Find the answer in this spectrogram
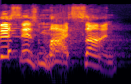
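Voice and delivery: put-on excited voice. Retelling God announcing his Son at the baptism: God sounding so excited. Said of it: "God is so excited. He's like".

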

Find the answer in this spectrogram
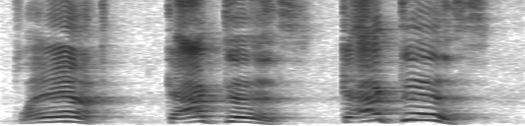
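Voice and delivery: very high, screamed calling out. Imagining Louis with his plants: imitating Louis screaming.

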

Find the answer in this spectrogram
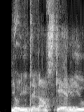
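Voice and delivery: high, defiant, confrontational yell. Retelling a confrontation in a bank with the speaker's son; retelling a yell. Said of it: "then he started yelling at him".

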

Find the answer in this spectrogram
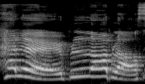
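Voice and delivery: very high, very loud, plummy posh English voice. Describing a man who was painful to listen to, imitating a posh accent. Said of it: "he was so posh".

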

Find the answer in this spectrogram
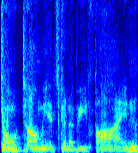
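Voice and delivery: loud space villain crossed with wrestling promo voice. Retelling Katie's hungry reply to reassurance, imitating Katie as Vader-Macho Man mix. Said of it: "sounded like a mix between Darth Vader and Macho Man".

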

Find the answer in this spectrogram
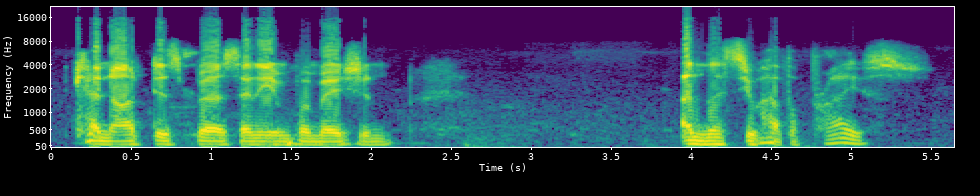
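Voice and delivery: guarded, confidential, secretive stage-whisper tone. Voicing a collector who buys and sells, answering a player in a role-playing game, hushed voice. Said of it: "he says underneath a hushed voice".

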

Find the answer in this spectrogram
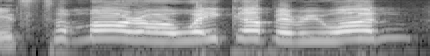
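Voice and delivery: mock top-of-the-lungs yell, very high and drawn out. Speaker retells shouting from a block away to wake everyone: retelling own shouting. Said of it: "shouting at the top of my lungs".

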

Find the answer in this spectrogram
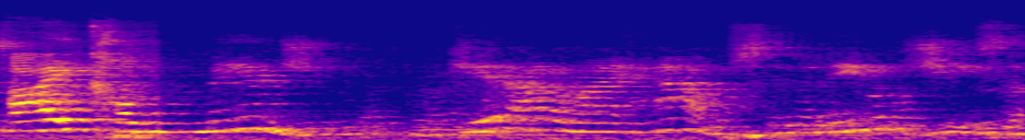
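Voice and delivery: quiet, scolding tone.

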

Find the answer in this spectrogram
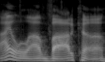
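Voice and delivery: put-on caricatured girly party-girl voice. Joking about drinks, the speaker acts out how girls talk: impression of a girl. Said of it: "that's my impression of a girl".

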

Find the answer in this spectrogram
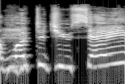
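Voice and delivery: slow, menacing, drawn-out delivery. Retelling a movie scene, Santa looming over the boy: imitating an intimidating Santa. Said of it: "looming over him and intimidating him and says".

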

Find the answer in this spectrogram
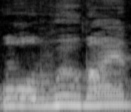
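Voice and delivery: put-on Australian accent, very high, freaked-out amazement. Retelling a bootleg fan's reaction: imitating a fan, Australian accent. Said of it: "Only with an Australian accent".

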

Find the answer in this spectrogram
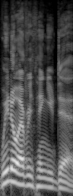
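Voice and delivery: normal talking voice

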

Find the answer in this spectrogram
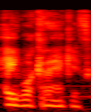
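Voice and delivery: nervous, flustered, hurried voice. Voicing a waiter greeting customers: nervous busy waiter. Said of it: "they're very nervous, like, busy-looking waiters say".

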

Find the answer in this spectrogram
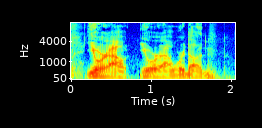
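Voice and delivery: quiet, low, smoker-like voice. A fighter retells the referee stopping the fight, Keith Peterson smoker's voice. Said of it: "because he has like the smoker's voice".

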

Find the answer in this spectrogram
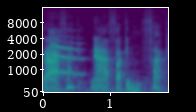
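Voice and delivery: put-on swooping Boston accent, "fuck" said as "fack". Asked to do an impression of their captain from Boston: Boston accent impression. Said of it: "Do your your impression of your captain who is from Boston".

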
